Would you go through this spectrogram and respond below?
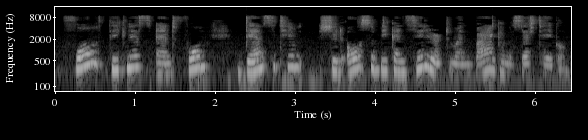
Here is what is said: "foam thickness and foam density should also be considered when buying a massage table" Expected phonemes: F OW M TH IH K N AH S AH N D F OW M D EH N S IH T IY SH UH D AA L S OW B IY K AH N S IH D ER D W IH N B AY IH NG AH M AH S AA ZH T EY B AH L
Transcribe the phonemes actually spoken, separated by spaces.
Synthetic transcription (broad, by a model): F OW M TH IH K N AH S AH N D F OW M D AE N S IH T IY SH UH D AA L S OW B IY K AH N S IH D ER D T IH N B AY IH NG AH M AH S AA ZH T EY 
